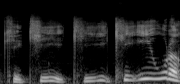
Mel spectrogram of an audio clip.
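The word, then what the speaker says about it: Київ: 키이우라 그러기도 하고 그죠? 발음을 제가 잘 모르니까 제가 러시아를 모르니까 키이우라 그러더라고요. 또 원래 우크라이나 말로는 키이우. 근데 우리는 키예프라고 쓰죠.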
